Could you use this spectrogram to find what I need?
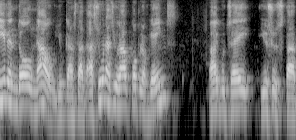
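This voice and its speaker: With a Spanish accent, a man speaks at a very slow pace using lively intonation. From Argentina. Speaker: volleyball coach. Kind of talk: casual chat. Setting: podcast conversation.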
